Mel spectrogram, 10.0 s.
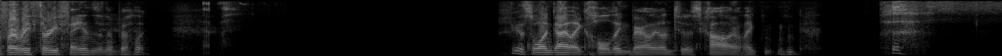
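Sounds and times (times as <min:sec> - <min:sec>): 
speech: 0:00.0 - 0:02.3, 0:05.1 - 0:08.2, 0:08.8 - 0:09.3
person yawning: 0:08.8 - 0:09.7.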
